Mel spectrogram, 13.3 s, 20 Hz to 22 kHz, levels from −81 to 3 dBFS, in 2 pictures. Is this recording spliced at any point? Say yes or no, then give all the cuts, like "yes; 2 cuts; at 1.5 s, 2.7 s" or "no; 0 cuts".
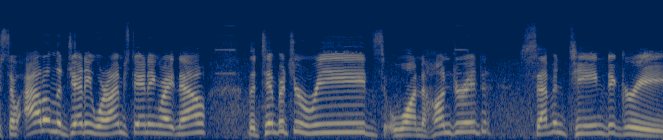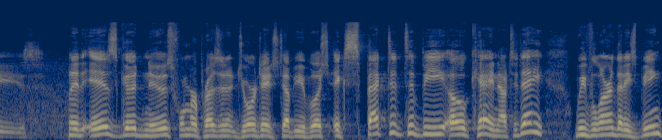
yes; 1 cut; at 7.3 s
